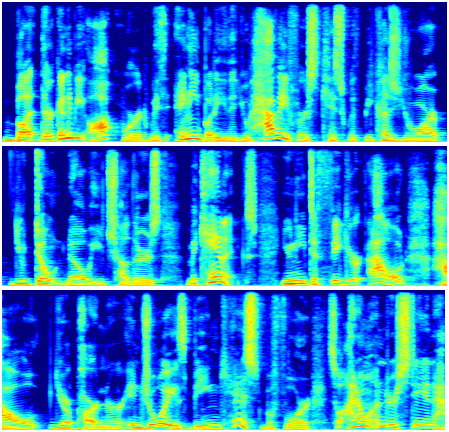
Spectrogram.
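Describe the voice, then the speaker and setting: A man playing a teasing, supportive male roommate in an improvised romantic audio roleplay, talking casually and stammering, with animated outbursts. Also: fairly high pitch, a little slow. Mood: indignant, reassuring. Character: male roommate and friend, teasing, supportive, indignant on her behalf.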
